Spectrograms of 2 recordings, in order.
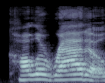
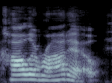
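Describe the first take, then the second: First: The middle syllable rhymes with 'rad'. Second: The middle syllable has an 'ah' vowel. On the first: The speaker calls it right. "like rad" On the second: The speaker calls it wrong. "not Colorado"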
